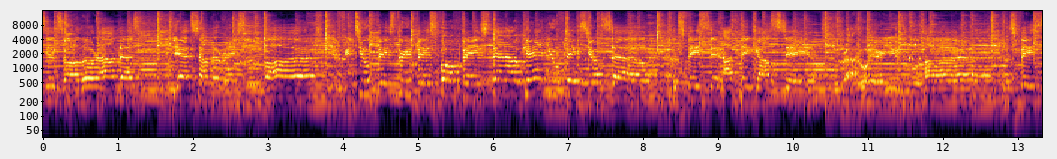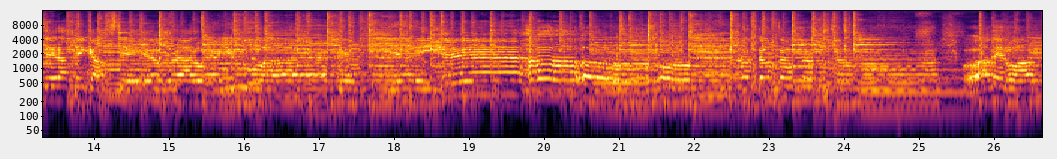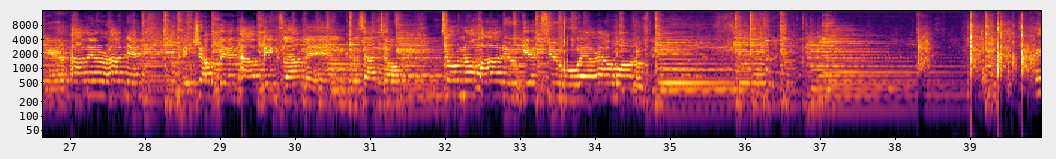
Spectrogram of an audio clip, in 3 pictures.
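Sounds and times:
man singing: 0.0s - 36.8s
acoustic guitar strumming: 0.0s - 39.9s.

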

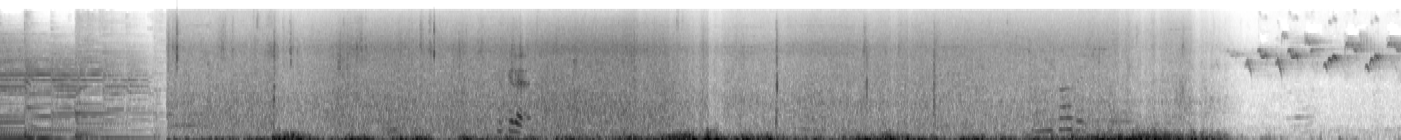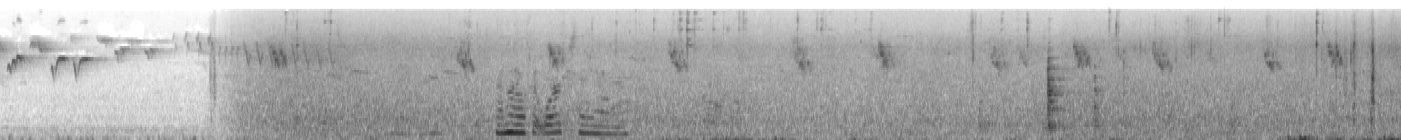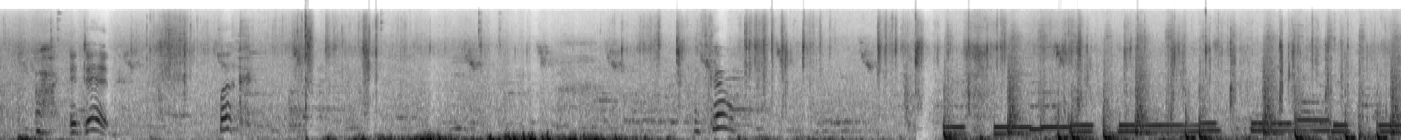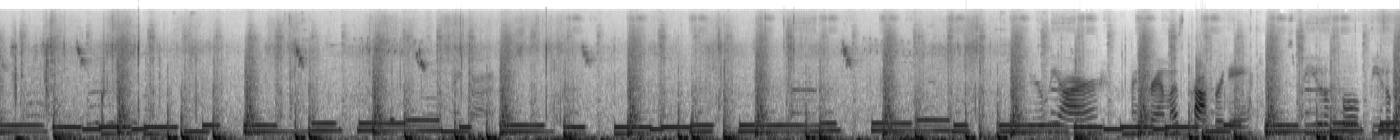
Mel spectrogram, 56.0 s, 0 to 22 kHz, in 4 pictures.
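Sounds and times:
music: 0.0s - 1.7s, 37.5s - 56.0s
wind buffeting microphone: 1.7s - 13.6s, 26.8s - 28.8s, 30.7s - 56.0s
faint voices: 37.5s - 56.0s.

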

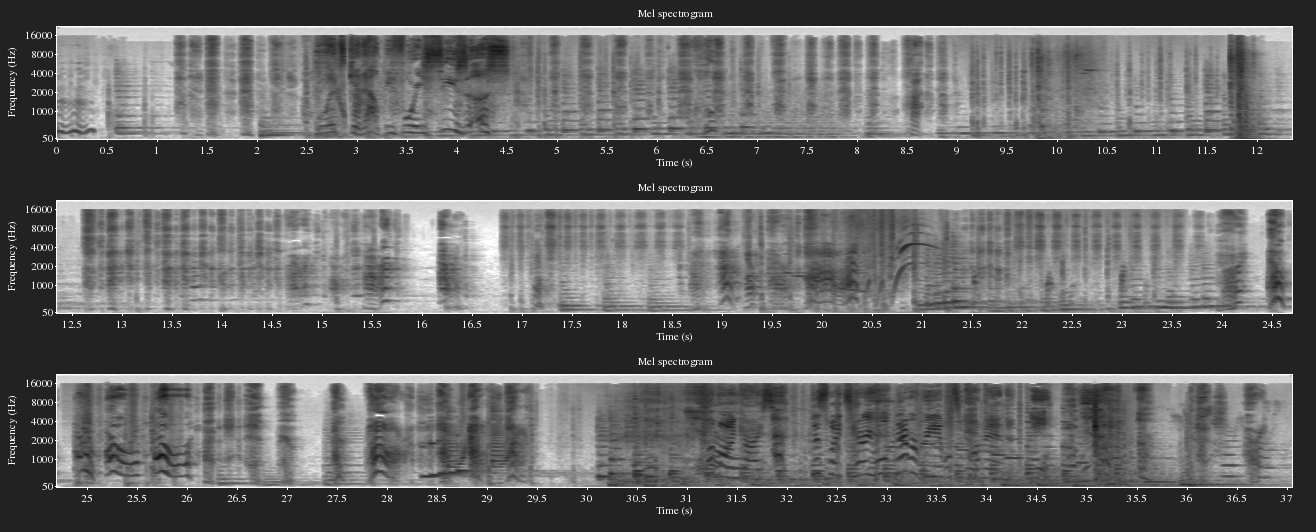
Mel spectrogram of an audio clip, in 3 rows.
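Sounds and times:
background music: 0.0s - 12.9s, 17.1s - 37.0s
cartoon dog panting: 1.2s - 9.0s, 12.6s - 15.3s, 16.8s - 19.1s, 21.4s - 24.3s
cartoon puppy yipping: 24.0s - 26.2s, 27.4s - 29.5s.

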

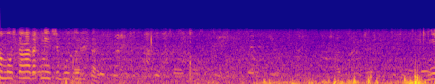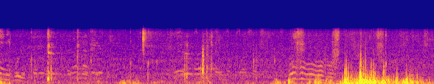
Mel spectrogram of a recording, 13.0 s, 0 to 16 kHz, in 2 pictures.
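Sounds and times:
distant people talking: 1.2s - 11.5s.

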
